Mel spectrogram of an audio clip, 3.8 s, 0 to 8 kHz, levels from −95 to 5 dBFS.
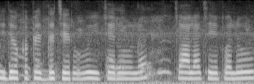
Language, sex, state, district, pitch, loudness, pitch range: Telugu, female, Andhra Pradesh, Chittoor, 215 Hz, -15 LUFS, 205-220 Hz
